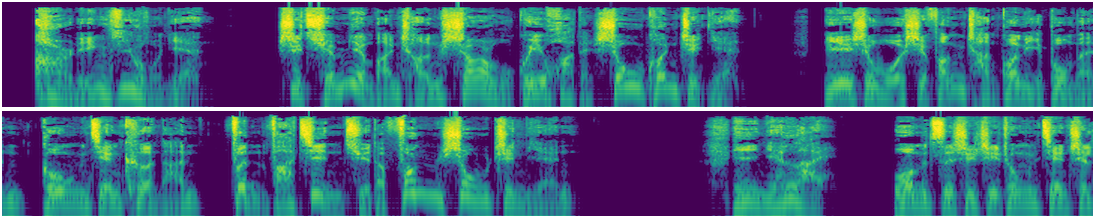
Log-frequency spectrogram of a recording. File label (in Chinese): 沉稳; 房产局绩效考核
